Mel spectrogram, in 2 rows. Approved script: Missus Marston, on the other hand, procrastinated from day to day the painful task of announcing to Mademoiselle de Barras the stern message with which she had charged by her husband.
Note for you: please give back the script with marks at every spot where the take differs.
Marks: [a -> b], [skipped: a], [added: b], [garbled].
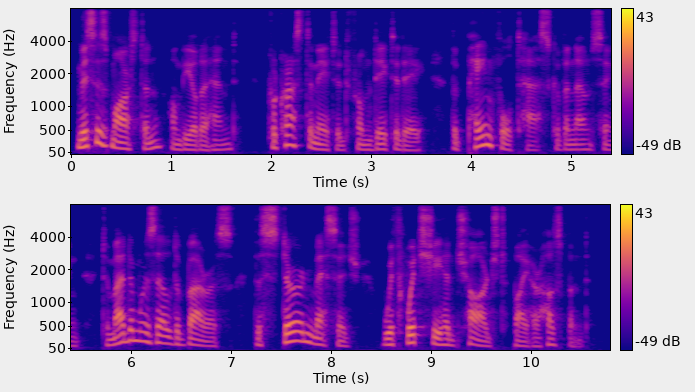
Missus Marston, on the other hand, procrastinated from day to day the painful task of announcing to Mademoiselle de Barras the stern message with which she had charged by her husband.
